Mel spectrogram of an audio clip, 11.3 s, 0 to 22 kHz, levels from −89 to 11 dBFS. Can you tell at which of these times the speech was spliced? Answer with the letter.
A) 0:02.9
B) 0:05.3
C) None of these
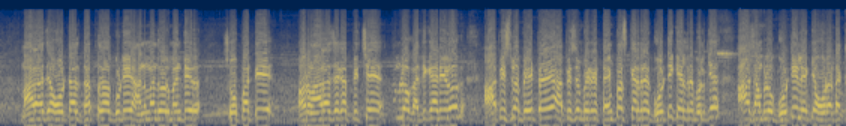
B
